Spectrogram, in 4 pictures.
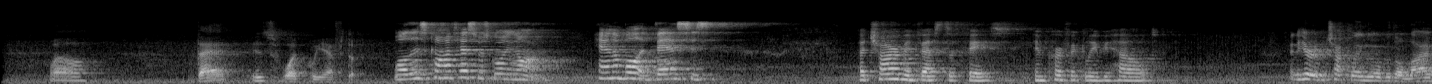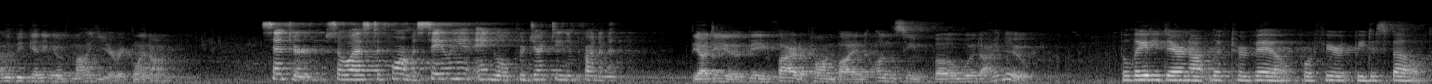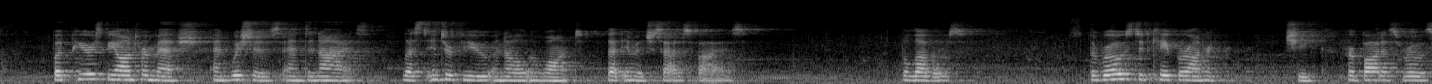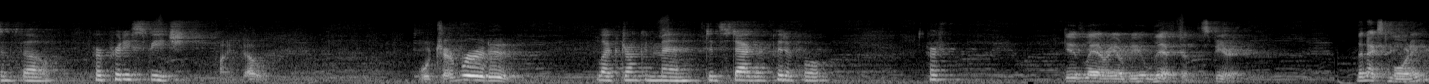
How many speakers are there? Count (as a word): four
